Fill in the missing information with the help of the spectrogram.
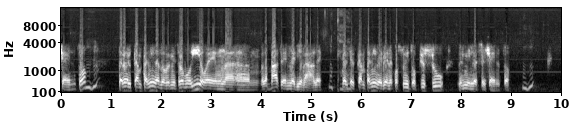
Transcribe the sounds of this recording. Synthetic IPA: ɛnt̪o | peɾɔilkampaniːled̪oːvemit̪ɾɔːvoiːoɛunalabaːzeɛmːed̪jeva̰ːlement̪ɾeilkampaniːlevjɛːnekost̪ɾuiːt̪opjusːunelmilːesːɛjt͡ʃɛnt̪o

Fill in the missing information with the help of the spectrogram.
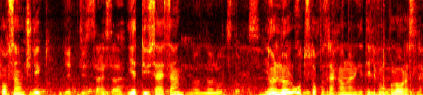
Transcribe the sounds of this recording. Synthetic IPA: t̪ʰoqsanʊt͡ʃlɪkʲ | jet̪ʰːɪjyz̥sakʲsanje̞t̪ʰːɪjyzsakʲsannolnolot̪ʰːɪ̥z̥t̪ʰoq̪ːnolnolot̪ʰːɪzt̪ʰoqːɨzɾɑqʰɑmlaɾɡʲat̪ʰe̞le̞fo̞nqʰɨlˠɒɾasɪd̪a

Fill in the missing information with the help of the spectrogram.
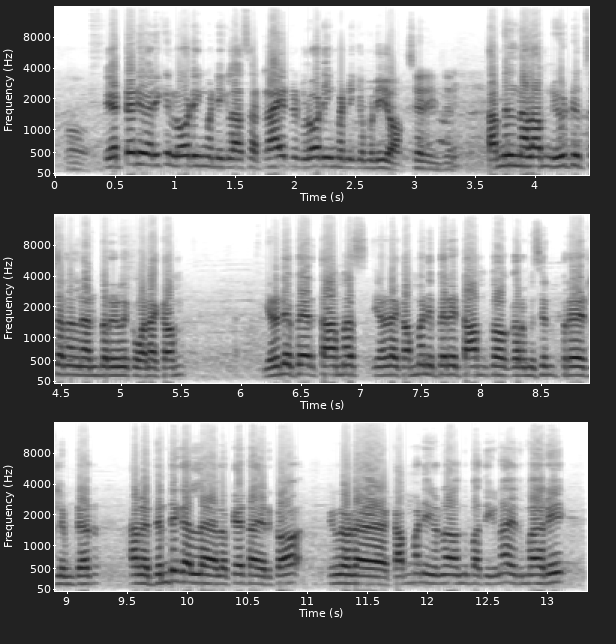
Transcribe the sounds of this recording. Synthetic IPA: ɛʈːɐɽiʋɐɾɐɪkːɯ̃loːɽɪŋpɐɳːɪkːɐlãːsaːɾʈɾaːɪʈːkːloːɽɪŋɡpɐɳːɪkːɐmʊɽɪjõːsɐɾɪŋɡɐst̪ɐmɪɻnɐlɐmjuːʈ̬juːb̚t͡ʃɐnɐlnɐnbɐɾɣɐɭɯkːɯʋɐnɐkːɐm | ɪɾɐɳɖɯpeːɾt̪aːmɐsɪɾɐɳɖɯkɐmpɛnipeːɾet̪aːmkokɐɾɐmɪsɐnpɪɾɐeːʈ̬lɪmɪʈɐɖ | naːŋɡɐd̪ɪɳɖɯkɐllɐlɔkeːʈːaːjɪɾɯkːõ | ɛŋɡɐɭoːɽɐkɐmpɐnɪɣɐɭnːaːʋɐnd̪ɯpaːɾt̪iːŋɡɐnːaːɪðɯmaːd̪ɾi

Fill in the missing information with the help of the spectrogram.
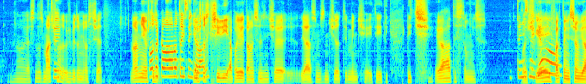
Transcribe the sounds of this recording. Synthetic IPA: nojaːsɛmt̪ozma̰ːt͡ʃnɛlt̪uʒbɪt̪omɲɛ̰lost̪r̥ida̰t̪ | nomɲɛʔuʃot̪akalaoɾat̪oɲit͡snɛɟɲɛɛuʃt̪ost̪r̥iliːapodɛjt̪amɛsɛmzɲɪt͡ʃɪljaːsɛmzɲɪt͡ʃɪlt̪ɪmɛɲt͡ʃiɛ̰ʔɪ̰t̪ɪɛjt̪iːlɪcjaat̪ɪsɪ̥t̪omuɲit͡s | t̪oɲɛkɛjfaktt̪ːoɲɪt͡snɛuɟɛla

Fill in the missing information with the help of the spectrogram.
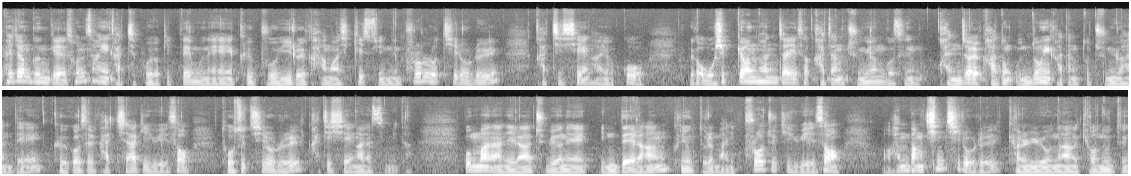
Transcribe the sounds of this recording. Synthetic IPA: ɸʰwe̞d͡ʑʌŋɡɯnɡesʰonsʰaŋekat͡ɕʰi̥pojʌt̚k͈it͈e̞mune̞kɯpuiɾɯɭkaŋɦwaɕʰi̥kʰiɭs͈uinːɯnpʰuɾoɭːot͡ɕʰiɾoɾɯɭ | kat͡ɕʰiɕʰiɦe̞ŋɦajʌt̚k͈o | ɾiɡaoɕʰip̚k͈jʌnɸwand͡ʑae̞sʰʌkad͡ʑaŋt͡ɕuŋjoɦanɡʌsʰɯnkwand͡ʑʌɭkadoŋundoŋekad͡ʑaŋt͈ot͡ɕuŋjoɦande̞kɯɡʌsʰɯɭkat͡ɕʰiɦaɡiɥiɦe̞sʰʌ | tosʰut͡ɕʰiɾoɾɯɭkḁt͡ɕʰiɕʰiɦe̞ŋɦajʌs͈ɯmɲida | p͈unmanaɲiɾat͡ɕubjʌne̞inde̞ɾaŋkɯɲuk̚t͈ɯɾɯɭmaɲipʰuɾʌd͡ʑuɡiɥie̞sʰʌ̰ː | hambaŋt͡ɕʰint͡ɕʰiɾoɾɯɭkjʌʎːonakjʌnudɯ

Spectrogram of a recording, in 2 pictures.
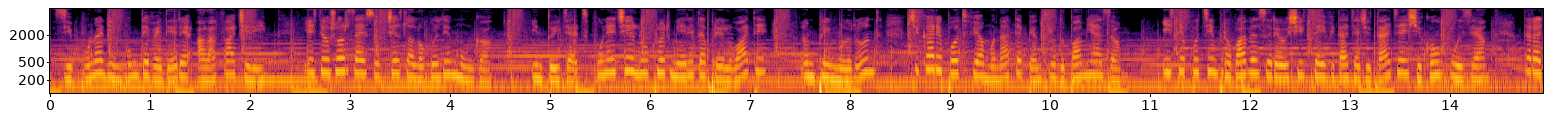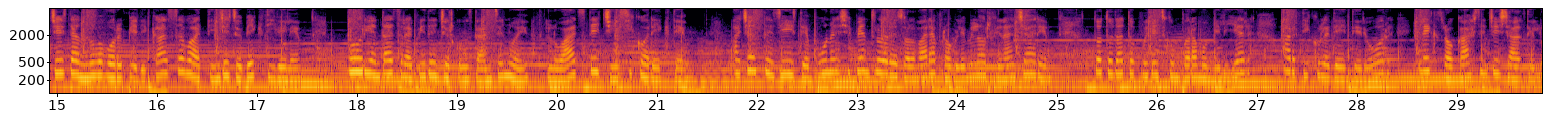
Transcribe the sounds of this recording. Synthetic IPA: sipunəd̪inpuŋkt̪d̪e̞ve̞d̪e̞ɾe̞ʔalafat͡ʃe̞ɾij | je̞st̪e̞uʃo̞rsəajsuk̚t͡ʃe̞slalo̞kuld̪e̞muŋkə | int̪uit̪siat̪sʲspune̞t͡ʃe̞lukɾurʲme̞ɾit̪əpɾe̞luat̪e̞ | ɨnpɾimulrɨnd̪ | ʃikaɾe̞po̞t̪fiamɨnat̪e̞pe̞nt̪ɾud̪upamjazə | je̞st̪e̞put̪sinpɾo̞babilsəɾe̞uʃit̪sʲsəe̞vit̪at̪sʲad͡ʒit̪at̪sijaʃiko̞nfuzia | d̪̥aɾat͡ʃe̞st̪eanuvəvo̞ɾɨmpje̞d̪ikasəvəat̪ind͡ʒe̞t̪ʲo̞bje̞kt̪ive̞le̞vəo̞ɾie̞nt̪at̪sʲrapid̪ɨnt͡ʃirkumst̪ant̪se̞no̞j | luat̪sʲd̪e̞t͡ʃizijko̞ɾe̞kt̪e̞ | at͡ʃast̪əzije̞st̪e̞bunəʃipe̞nt̪ɾuɾe̞zo̞lvaɾeapɾo̞ble̞me̞lo̞rfinant͡ʃiaɾe̞ | t̪o̞t̪o̞d̪at̪əput̪e̞t̪sʲkumpəɾamo̞bilije̞rʲart̪ikoleled̪e̞int̪e̞ɾio̞r | ele̞kt̪ɾo̞kaʃnit͡ʃe̞ʃialt̪e̞lu

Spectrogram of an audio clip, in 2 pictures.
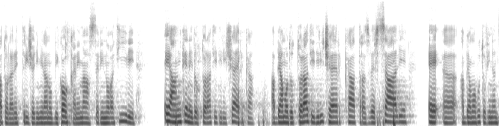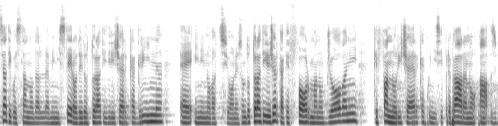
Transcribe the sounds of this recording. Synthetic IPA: aːt̪olaɾet̪ːɾiːt͡ʃed̪imilaːnobikɔkːanejmast̪eɾinːovat̪iːvi | eaŋk̟enejd̪ot̪ːoɾaːt̪id̪iɾit͡ʃɛrkaabːjaːmod̪ot̪ːoɾaːt̪id̪iɾit͡ʃɛrkʰat̪ɾazversaːli | eabːjaːmoavuːt̪ofinant̪sjaːt̪ikwest̪anːod̪alminist̪ɛːɾod̪ejd̪ot̪ːoɾaːt̪id̪iɾit͡ʃɛrkaɡɾin | eininːovat̪sːjoːnesoːnod̪ot̪ːoɾaːt̪id̪iɾit͡ʃɛrkakefːormanod͡ʒoːvanikefːanːoɾit͡ʃɛrkaekːwind̪isipɾepaːɾanoʔaz

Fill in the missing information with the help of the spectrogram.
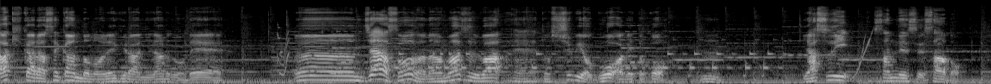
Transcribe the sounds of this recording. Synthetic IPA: akʲi̥kaɾase̞kãnd̪o̞no̞ɾe̞ɡʲyɾaːɲ̟inaɾɯ̟no̞d̪e̞ | ɯ̟̃d͡ʑaːso̞ːd̪anamazɨβaet̪o̞ɕɨbʲio̞ɡo̞ːaɡe̞t̪o̞ko̞ː | ɯ̟̃ɴ | jasɨi | sãnːẽ̞ɰse̞ːsaːd̪o̞̰

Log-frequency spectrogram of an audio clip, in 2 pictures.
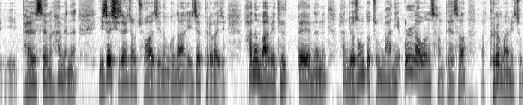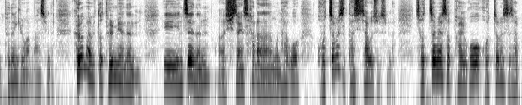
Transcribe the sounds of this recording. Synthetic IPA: ḭpaɭs͈e̞ŋɯɭɦamjʌnɯnid͡ʑe̞ɕʰid͡ʑaŋit͡ɕomt͡ɕoad͡ʑinɯnɡunaid͡ʑe̞tɯɾʌɡad͡ʑihanɯnmaɯmitɯɭt͈e̞nɯnhanjosʰʌŋdot͡ɕomːa̰ɲiʔoɭːaonsʰaŋtʰe̞ːsʰʌːkɯɾʌnmamit͡ɕomtɯnɯnkjoŋɡa̰ma̰ns͈ɯmɲid̥akɯɾʌnmaːmit͈otɯɭmjʌnɯniːnt͡ɕe̞nɯnʌɕʰid͡ʑaŋisʰaɾananɯnɡunaɦaɡokot͡ɕ͈ʌme̞s̬ʰʌtaɕʰi̥t͡ɕabɯɭs͈uis͈ɯmɲḭd̥at͡ɕʌt͡ɕ͈ʌme̞sʰʌpʰaɭɡokot͡ɕ͈ʌme̞sʰʌt͡ɕa

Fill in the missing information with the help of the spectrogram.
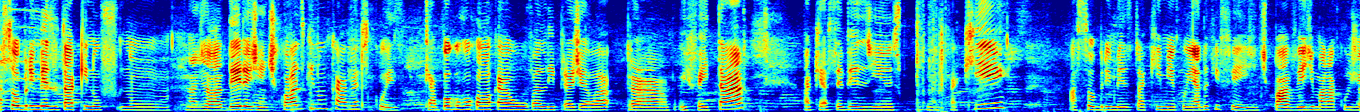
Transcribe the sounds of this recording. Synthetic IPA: ɐsobɾɪmezɐt̪aːkinʊfnʊnɐʒelad̪ejɾɐʒẽnt͡ʃɪ̥kwazɪkɪnɐ̃w̃kabɪɐskojzɐsakɪapowk̬ʊewvowkolɔkaauvɐalipɾɐʒɛlapɾɐifejt̪aakiɐsevezĩɲɐsnɛ̃t̪ʰaːkʰi | asobɾɪmezɐt̪aːkimĩɲɐkũɲad̪ɐkɪfejʒẽnt͡ʃɪ̥paved͡ʒɪmaɾakuʒã

